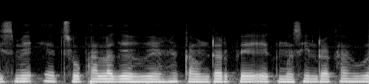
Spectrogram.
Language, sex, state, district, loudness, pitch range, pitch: Hindi, female, Jharkhand, Garhwa, -12 LUFS, 125-130 Hz, 130 Hz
